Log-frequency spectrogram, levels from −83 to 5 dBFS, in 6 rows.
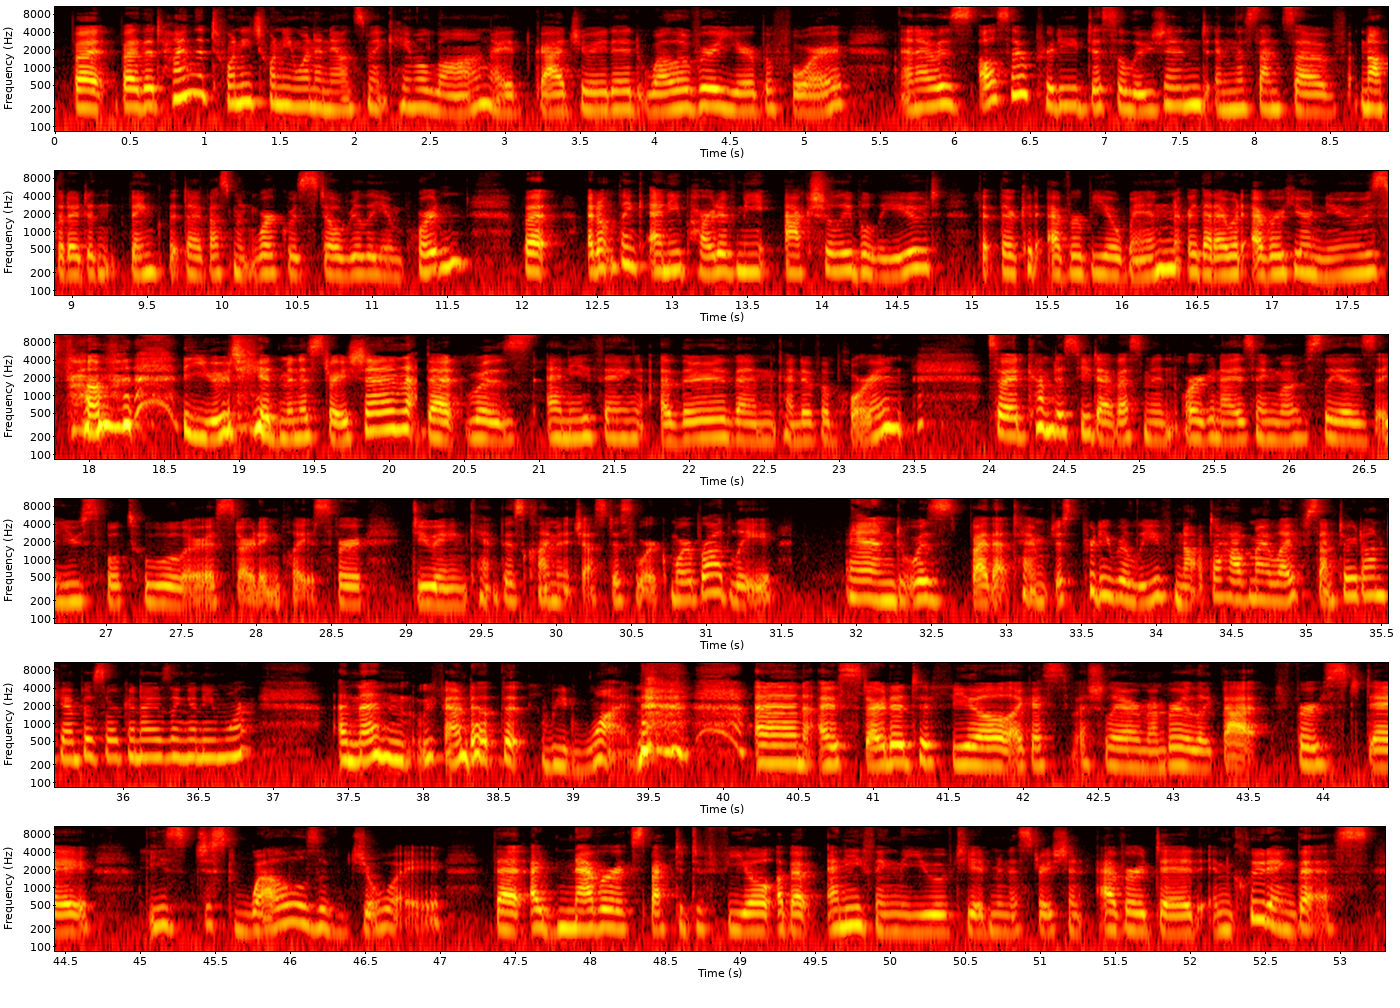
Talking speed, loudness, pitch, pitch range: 180 wpm, -27 LUFS, 205 Hz, 185-235 Hz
